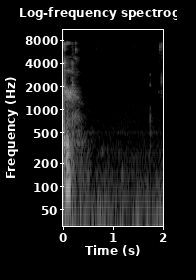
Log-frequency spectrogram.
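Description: A short pause in a man's speech: his last word trails off, then near silence, with one faint click shortly before he speaks again.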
